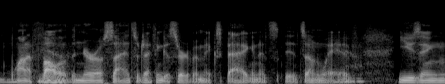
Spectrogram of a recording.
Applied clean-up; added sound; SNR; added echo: none; none; none; none.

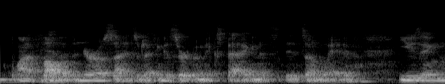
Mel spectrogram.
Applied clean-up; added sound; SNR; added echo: none; none; none; reverberation time 0.6 s.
